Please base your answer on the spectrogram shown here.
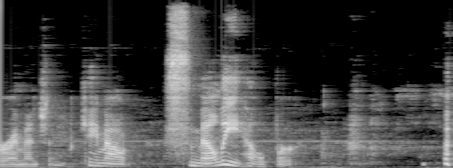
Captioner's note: laughs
